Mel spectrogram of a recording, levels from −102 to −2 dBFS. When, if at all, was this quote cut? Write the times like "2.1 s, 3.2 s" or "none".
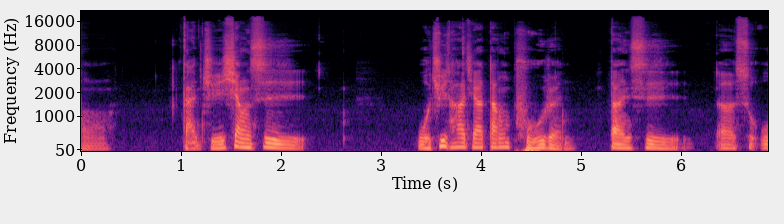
none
